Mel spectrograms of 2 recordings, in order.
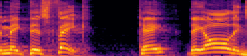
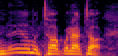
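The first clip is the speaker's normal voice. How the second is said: mock Draymond; 6 dB quieter, faster than usual. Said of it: "Damn, Draymond mad at me. He said".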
